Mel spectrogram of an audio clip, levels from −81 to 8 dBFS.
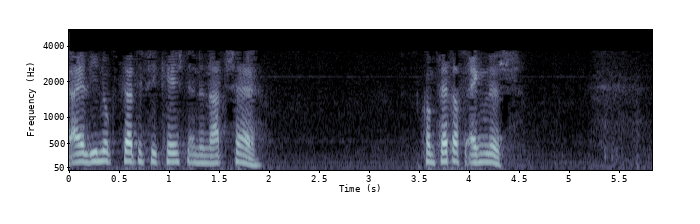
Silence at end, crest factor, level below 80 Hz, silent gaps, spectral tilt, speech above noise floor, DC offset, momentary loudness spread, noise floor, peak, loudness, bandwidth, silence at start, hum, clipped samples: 1.35 s; 20 dB; -50 dBFS; none; -12 dB/octave; 33 dB; under 0.1%; 7 LU; -53 dBFS; -4 dBFS; -22 LUFS; 3.8 kHz; 0 s; none; under 0.1%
